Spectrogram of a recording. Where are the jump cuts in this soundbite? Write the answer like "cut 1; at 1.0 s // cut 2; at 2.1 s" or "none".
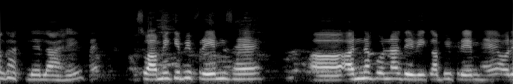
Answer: cut 1; at 0.9 s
